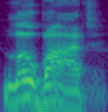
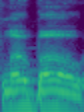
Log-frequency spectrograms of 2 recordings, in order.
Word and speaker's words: Lobot: so is the T silent or do we pronounce the T well it's low bot in Star Wars lowo in uh DC Comics got it all right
